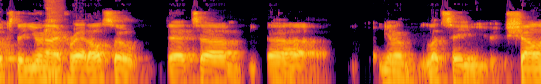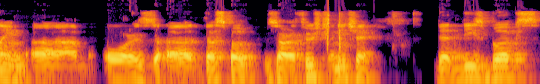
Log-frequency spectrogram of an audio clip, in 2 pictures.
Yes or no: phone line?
no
